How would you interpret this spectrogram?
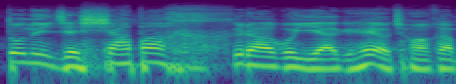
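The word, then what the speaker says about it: שבח: 근데, 자, 샤박 또는 이제 샤바흐라고 이야기해요. 정확한 발음은. 네, 좀 발음이 좀 그렇죠. 약간 가래 뱉는 발음일 수도 있는데, 이제 샤바흐라 그래요.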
